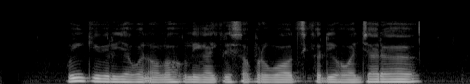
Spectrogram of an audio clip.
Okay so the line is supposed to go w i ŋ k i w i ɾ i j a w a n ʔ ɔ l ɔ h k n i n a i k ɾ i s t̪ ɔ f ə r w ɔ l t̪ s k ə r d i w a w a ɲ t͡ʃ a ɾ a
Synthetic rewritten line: w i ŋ k i w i ɾ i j a w a n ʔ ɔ l ɔ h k n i ŋ a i k ɾ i s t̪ ɔ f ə r w ɔ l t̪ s k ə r d i w a w a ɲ t͡ʃ a ɾ a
